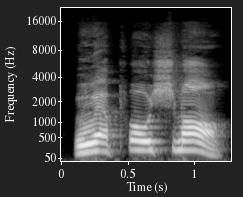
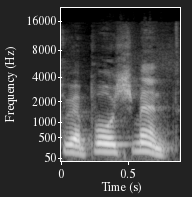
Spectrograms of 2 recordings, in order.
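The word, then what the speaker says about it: rapprochement: it's a French term Repro I know some people call it rment it is it is spelled me n but that silent is Repro not reproach so Callin if you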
